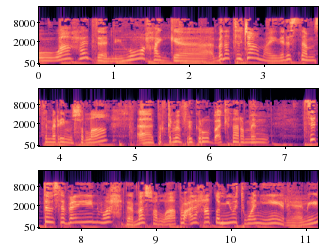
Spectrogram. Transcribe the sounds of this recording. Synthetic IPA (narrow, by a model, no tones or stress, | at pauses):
wwaːħɪd̪ɪlːiɦuːħaɡːbanaːt̪ɪld͡ʒaːmʕajaʕnilɪsːamʊst̪amɪrːiːmaʃaʔɑlˤːɑː | t̪aqɾiːbanfilɡʊɾuːbʔakθɑɾˤmɪn | sɪt̪ːawsabʕiːnwaħd̪amaʃaʔɑlˤːɑːt̪ˤɑbʕnʔalaħɑːt̪ˤːɑmjuːt̪wanjiːɾjaʕni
